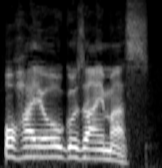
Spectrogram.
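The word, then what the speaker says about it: Ohayo gozaimasu (おはようございます): The first part actually rhymes with the name of the Midwestern state, Ohayo. After that, there's a part that sounds like go. So Ohayo go will give you a head start on this one.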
